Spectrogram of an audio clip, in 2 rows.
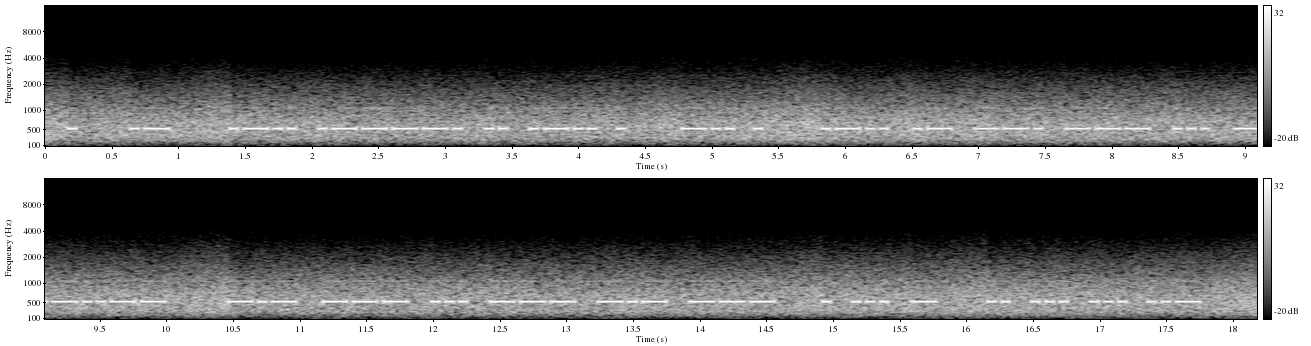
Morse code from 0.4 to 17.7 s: A L'ILE DE LAGOS, KOSOKO EST ISSU

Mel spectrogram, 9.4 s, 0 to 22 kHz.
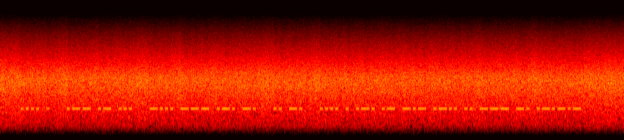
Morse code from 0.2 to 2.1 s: HE WAS

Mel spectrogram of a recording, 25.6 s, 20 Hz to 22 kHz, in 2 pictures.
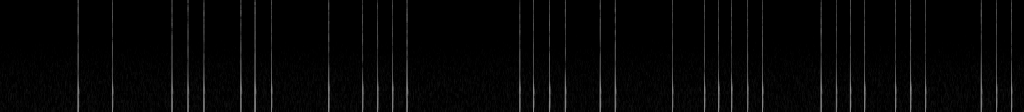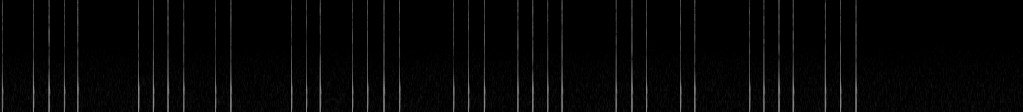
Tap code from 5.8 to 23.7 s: RESTROOMS

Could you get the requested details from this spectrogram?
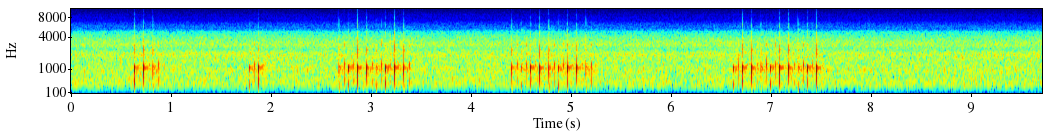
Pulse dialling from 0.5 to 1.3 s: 3

